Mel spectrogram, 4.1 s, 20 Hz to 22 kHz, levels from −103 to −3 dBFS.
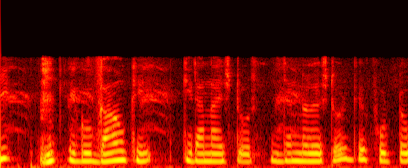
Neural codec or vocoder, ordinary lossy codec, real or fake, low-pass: none; none; real; 5.4 kHz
